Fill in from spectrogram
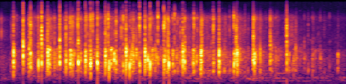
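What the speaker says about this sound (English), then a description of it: "So to all of them, please, a very hearty round of applause." Hearty audience applause with dense, continuous clapping from a crowd, steady and fairly close for several seconds.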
